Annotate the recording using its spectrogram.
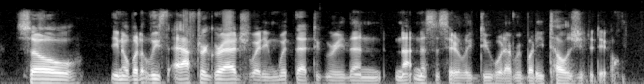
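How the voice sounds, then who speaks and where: A man's fairly low voice with an American accent, very fast pace and fairly even intonation. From Michigan, near Flint. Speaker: franchise business developer. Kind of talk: interview.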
